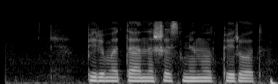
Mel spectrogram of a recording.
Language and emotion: Russian, neutral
